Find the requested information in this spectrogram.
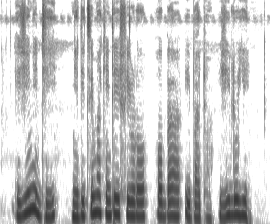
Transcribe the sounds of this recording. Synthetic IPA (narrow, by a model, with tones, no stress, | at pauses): i˨ji˨˦nĩ˦˨di˨˦ | nĩ˨di˧˦ti˦mã˦kĩ˧˦de˦˨fi˧ɾɔ˧ | ɔ˧ba˧i˨ba˨dɔ̃˨i˨ji˨˦lo˦je˦˨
